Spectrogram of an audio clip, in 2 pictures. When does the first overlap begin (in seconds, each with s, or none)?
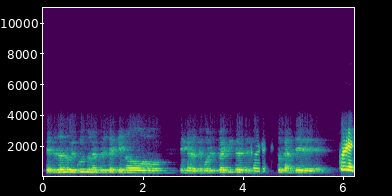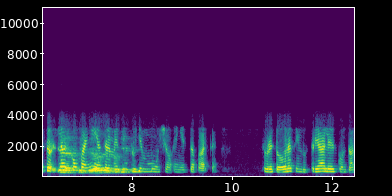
6.5 s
